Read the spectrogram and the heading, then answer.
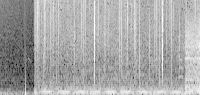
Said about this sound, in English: listen out for that nice vinyl crackle at the beginning.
